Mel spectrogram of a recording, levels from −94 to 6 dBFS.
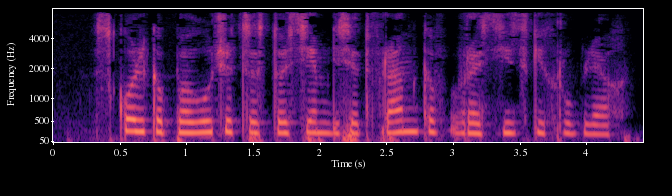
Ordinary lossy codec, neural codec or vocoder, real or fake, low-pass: MP3, 32 kbps; none; real; 7.2 kHz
